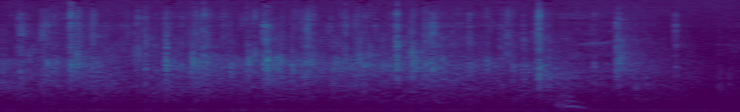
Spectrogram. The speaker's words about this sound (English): Church, what we went through as a church, it takes a lot for you to continue stepping where you're at right now. Give yourselves a good clap offering. Amen.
